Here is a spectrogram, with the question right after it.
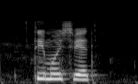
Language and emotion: Russian, neutral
